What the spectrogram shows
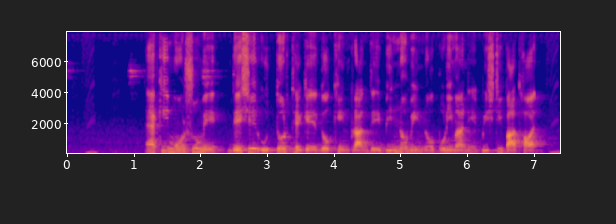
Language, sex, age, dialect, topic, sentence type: Bengali, male, 18-24, Standard Colloquial, agriculture, statement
